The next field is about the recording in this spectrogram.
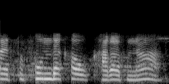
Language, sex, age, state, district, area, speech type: Bengali, female, 30-45, West Bengal, Alipurduar, rural, conversation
